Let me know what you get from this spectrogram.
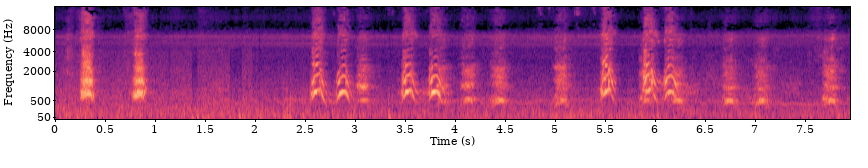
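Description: Lhasa Apso puppies let out shrill, yappy barks in quick pairs and bursts to guard the house.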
